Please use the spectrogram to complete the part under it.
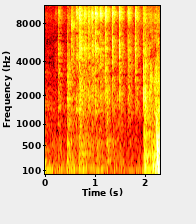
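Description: A wrench ratchets in a quick run of clicks while camshaft bolts are tightened on a GM LS L96 V8 engine, about a dozen close, crisp ticks in steady rhythm and then a brief clunk.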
